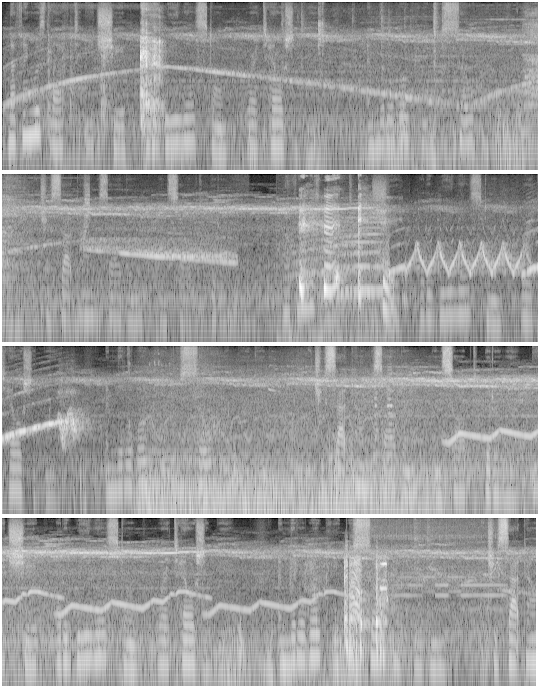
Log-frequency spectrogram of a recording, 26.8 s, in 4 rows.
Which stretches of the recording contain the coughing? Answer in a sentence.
The coughing can be heard from 0.6 to 2.0 s, from 10.4 to 11.7 s and from 23.9 to 24.9 s.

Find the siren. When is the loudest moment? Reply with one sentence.
The volume of the siren peaks at 14 seconds.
